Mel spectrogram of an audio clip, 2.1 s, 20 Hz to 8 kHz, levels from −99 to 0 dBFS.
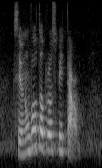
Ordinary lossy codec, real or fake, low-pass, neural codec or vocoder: none; real; none; none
